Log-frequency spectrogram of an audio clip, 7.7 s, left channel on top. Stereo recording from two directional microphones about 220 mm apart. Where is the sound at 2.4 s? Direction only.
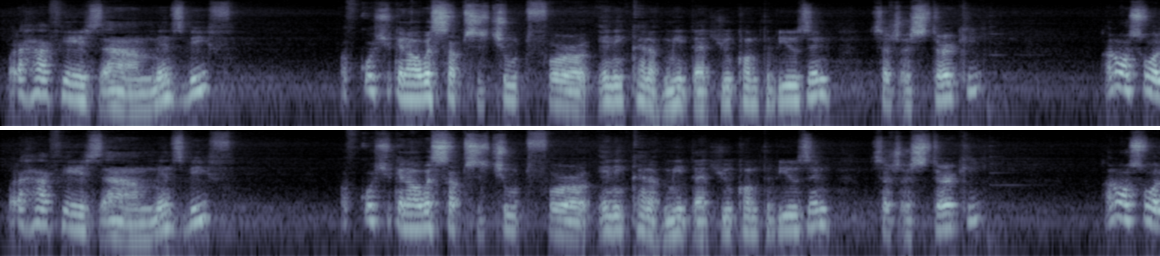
35° left (ahead or behind).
